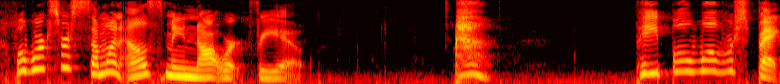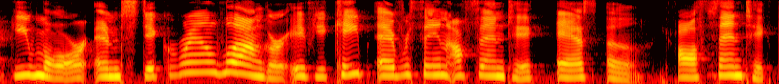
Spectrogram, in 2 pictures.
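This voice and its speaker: A woman streamer with a somewhat high voice reads a book aloud in a casual, playful accent exercise. She moves between Southern, British and valley girl accents, restarting words and adding off-hand asides as she reads. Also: a bit bright. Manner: stumbles and restarts while reading. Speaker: live streamer.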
